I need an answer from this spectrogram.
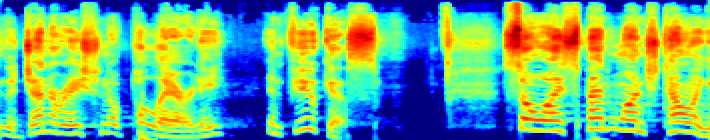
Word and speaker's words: Fucus: And she asked me, "What is Fucus?" and proceeded to phonetically pronounce the word for me. No, honey, it is pronounced fucus, and it's an algae, not a sex act.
